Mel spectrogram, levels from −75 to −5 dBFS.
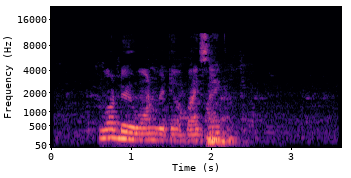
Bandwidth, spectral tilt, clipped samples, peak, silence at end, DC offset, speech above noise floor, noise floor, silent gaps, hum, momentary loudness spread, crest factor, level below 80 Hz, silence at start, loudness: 11.5 kHz; -6.5 dB/octave; under 0.1%; -12 dBFS; 1.05 s; under 0.1%; 28 dB; -53 dBFS; none; none; 11 LU; 16 dB; -52 dBFS; 0.45 s; -26 LUFS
